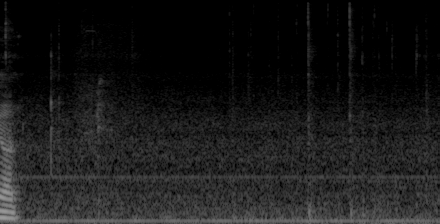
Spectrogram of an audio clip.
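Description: Faint computer keyboard taps and mouse clicks, a handful of scattered clicks spread over a few seconds, over a faint steady hum.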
